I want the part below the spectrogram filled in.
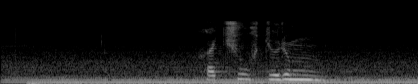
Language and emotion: Russian, angry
